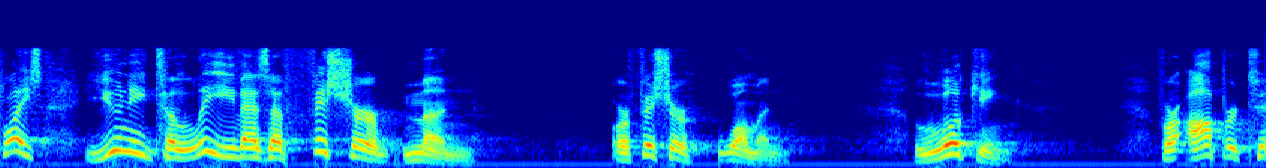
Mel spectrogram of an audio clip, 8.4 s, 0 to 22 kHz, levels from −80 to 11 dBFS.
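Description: Throughout the speech, the upper spectrum sounds noise-filled: the voice carries a grainy, breathy hiss instead of a clean bright edge. This points to Bluetooth LC3 compression, likely at a low rate near 32 kbps, where the zeroed upper bands are filled with synthetic noise. That noise fill sets it apart from a plain low-pass, which would sound dull rather than grainy.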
